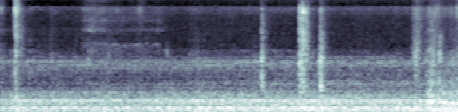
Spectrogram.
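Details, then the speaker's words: Hyundai Avega at idle: engine normal with AC off, but switching AC on brings a steady low rough snoring growl over the idle; AC compressor identified as the cause. "tapi ketika AC on ya saklar AC kita on itu ada suara kasar kayak ngorok"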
